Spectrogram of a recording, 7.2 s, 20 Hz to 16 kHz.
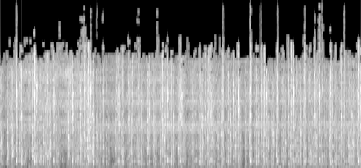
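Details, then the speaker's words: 1977 GMC truck with 400 V8, cold-weather start after adjusting the choke pull-off rod and filling the carb bowls: a busy, slightly uneven idle with top-end ticking, running fine while warming up. Normal cold idle. "now we'll let her warm up and see if she'll go for a ride sounds like a walk"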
